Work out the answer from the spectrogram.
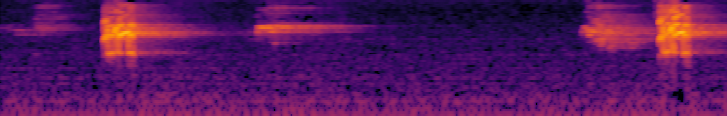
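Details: Budgerigar on a hand makes a loud scratchy chirp, then a short thin note, then another harsh chirp preceded by a softer rasp.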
